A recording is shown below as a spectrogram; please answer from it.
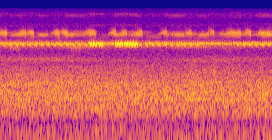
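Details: Nighttime crickets sing a continuous high-pitched ringing drone with rapid pulsing overtones, and two louder, harsher trills rise out of the chorus in the middle.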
